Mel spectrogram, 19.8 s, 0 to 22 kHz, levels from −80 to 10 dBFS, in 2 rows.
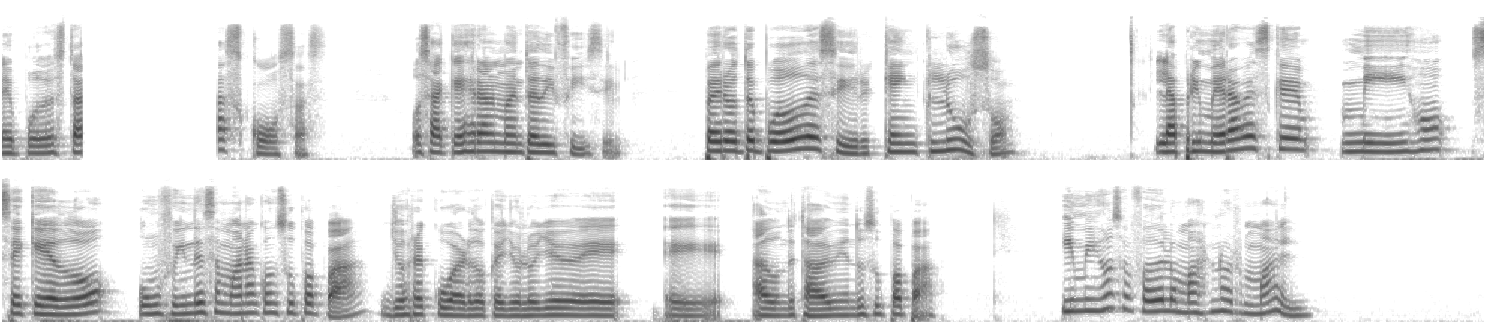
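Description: At 0.54 s the speech cuts off abruptly into an audio dropout to silence lasting about 0.9 s, until 1.45 s. The gap holds pure silence with no room tone, likely because the input signal was lost while recording continued, so that stretch of speech is missing.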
